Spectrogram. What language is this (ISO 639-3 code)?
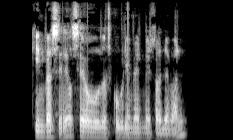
cat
